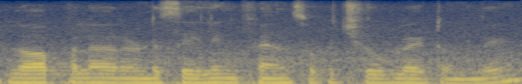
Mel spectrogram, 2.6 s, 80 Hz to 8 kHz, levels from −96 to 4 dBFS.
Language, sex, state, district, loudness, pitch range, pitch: Telugu, male, Andhra Pradesh, Sri Satya Sai, -19 LUFS, 110-115 Hz, 115 Hz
